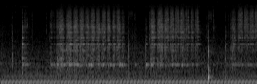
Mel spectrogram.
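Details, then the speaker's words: Valve lapping, coarse stage: dry, steady rasping scrape with short back-and-forth strokes and a light ringing tone as coarse compound cuts the seat, light downward force only, letting metal-on-metal action work. "you don't really need to apply a much downward force you're just letting that metal on metal action do itself"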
